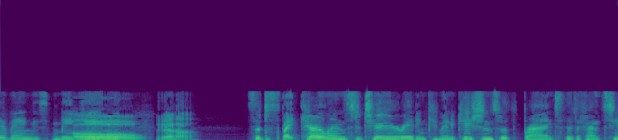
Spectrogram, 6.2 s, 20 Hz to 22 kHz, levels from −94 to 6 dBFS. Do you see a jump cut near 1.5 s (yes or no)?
yes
